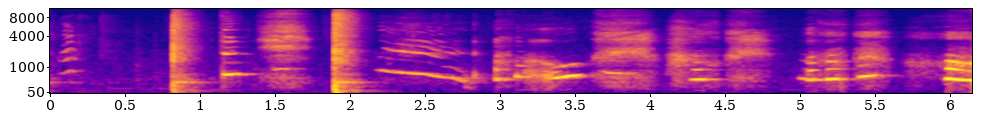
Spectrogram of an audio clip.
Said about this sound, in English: Oh, you're slapping me so hard.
